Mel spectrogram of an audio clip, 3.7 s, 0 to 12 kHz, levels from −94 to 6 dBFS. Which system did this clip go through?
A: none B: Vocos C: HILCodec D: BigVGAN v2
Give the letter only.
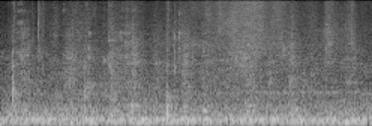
A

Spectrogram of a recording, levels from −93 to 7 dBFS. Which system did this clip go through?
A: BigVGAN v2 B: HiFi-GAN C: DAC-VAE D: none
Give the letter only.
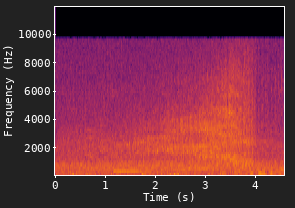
A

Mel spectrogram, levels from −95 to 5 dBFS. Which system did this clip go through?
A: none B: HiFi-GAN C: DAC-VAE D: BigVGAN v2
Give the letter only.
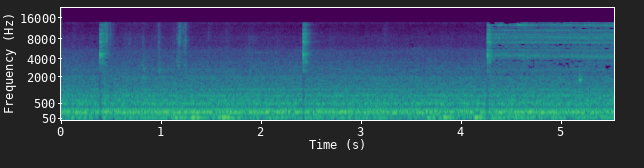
A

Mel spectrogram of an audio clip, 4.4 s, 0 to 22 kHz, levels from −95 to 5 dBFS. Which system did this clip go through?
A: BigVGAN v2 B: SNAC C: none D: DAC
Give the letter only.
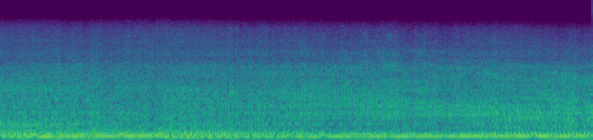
A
